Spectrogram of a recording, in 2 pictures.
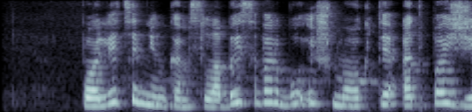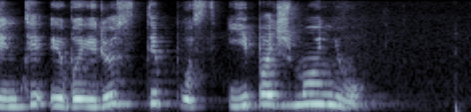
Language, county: Lithuanian, Kaunas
